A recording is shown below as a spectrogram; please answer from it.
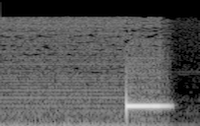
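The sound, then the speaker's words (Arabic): A telephone tone after a dropped call: one steady mid-pitched beep lasting about half a second. It comes in loud over a low line hum and cuts off abruptly into silence. “يبدو الاتصال انقطع.”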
